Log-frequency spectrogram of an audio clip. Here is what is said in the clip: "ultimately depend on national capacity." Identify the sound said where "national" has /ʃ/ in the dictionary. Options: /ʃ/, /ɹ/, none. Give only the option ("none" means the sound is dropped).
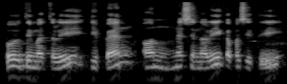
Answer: none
